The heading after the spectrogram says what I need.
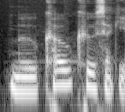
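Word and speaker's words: mukokuseki: Mukoku Seki. Yes, I pronounced that right.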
